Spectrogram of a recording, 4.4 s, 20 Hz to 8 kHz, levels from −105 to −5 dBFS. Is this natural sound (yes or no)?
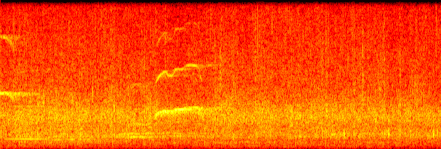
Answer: yes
